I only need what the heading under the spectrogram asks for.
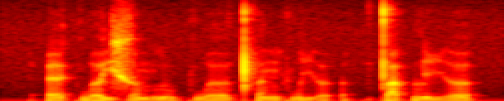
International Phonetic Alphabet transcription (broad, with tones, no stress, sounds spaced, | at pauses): ʔ ɛ˨˦ k w ə˧ j ɣ ə˧˩ m l ṵ˧˥ k w əː˨˩ t̪ʰ ə˧ n k w ḭ˧˨ ə̯ ʔ | t̪ a˦˥ t̚ l i˨˦ ə̯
